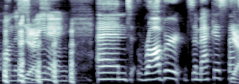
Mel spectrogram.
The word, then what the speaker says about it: Zemeckis: them walked out on the screening and robert zemeckis that's how you say his name he had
